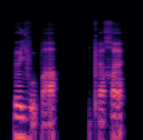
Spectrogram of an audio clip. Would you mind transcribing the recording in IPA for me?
ɨ˧ j v ṵ˧ p a̰˦ | pʼ ɛ̰˧ χ ɛ̰˦

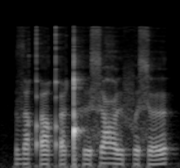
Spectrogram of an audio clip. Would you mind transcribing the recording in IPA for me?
ð ə qʼ œ qʼ ø ǃʰ ɘ s ə ʕ ø f ə s œ

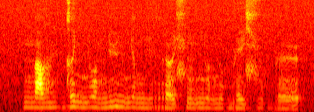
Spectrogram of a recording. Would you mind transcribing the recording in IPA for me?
n a v y ɡ ə ɲ o n y ɲ ə n i r œ ɕ ũ ɲ o n u b e ɕ u b ø

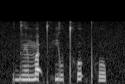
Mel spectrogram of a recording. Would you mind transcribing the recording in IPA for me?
d͡z ẽ˧ m a˦ ʔ t̪ʰ j u˧ t̪ʰ o˦ ʔ pʰ o˨ p̚

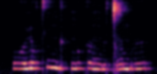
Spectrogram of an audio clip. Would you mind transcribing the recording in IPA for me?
w u ɳ u tʰ i ŋ ɡ ɯ k ŋ u k ɤ ŋ ɯ ɡ͡ǀ ə˞ m b ɯ

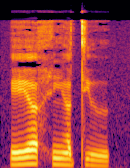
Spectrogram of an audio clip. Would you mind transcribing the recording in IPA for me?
e ɐ̯ h ĩ ɐ̯ tʲ ɯ

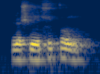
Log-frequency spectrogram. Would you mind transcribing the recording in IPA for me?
ɳ ə˞ ʃ ɾʲ ɛ̃ xʲ o t̪ o m

